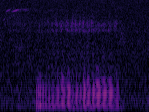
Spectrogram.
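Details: A sleeping small white Pekingese dog gives a single long snore, a low, buzzing, rattling breath with a fluttering quality that wavers slightly over just over a second. The room is otherwise quiet.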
